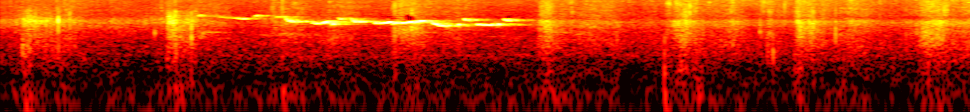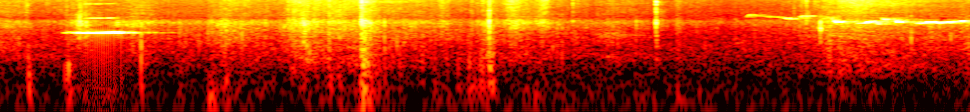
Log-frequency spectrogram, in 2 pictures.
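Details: A New Zealand bellbird perched near a tent at a windy, sunny mountain rainforest campsite after rain, flitting around camp, gives short phrases of warbled, high notes and one clear bell-like tone, widely spaced, over soft patter and footstep-like clicks.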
